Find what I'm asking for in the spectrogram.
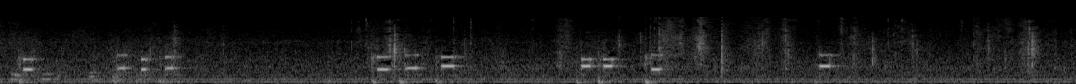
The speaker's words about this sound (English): Did you dial the 9? You have to dial the... I did. Okay. Well, try it again.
